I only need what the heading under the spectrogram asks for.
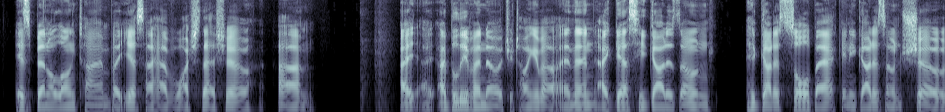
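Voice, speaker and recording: Speaking at a fairly quick pace with a Southern US accent, a man with a fairly low pitch keeps his intonation fairly even, in a dry, close sound with no echo on a very clean recording with a silent background. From US South, Mississippi. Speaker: podcaster. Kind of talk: casual chat.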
